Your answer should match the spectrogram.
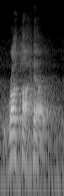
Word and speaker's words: Raphael: You see, this is showing us right here that this is the healing angel, Raphael. I guess I better pronounce it right. Raphael.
